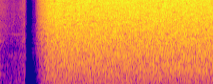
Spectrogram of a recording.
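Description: Television static sound effect used as an edit transition: a loud, even white-noise hiss that starts abruptly about a third of a second in.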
